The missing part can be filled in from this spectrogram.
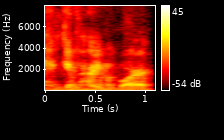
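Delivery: ordinary talk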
